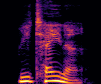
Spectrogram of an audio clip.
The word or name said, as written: retainer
